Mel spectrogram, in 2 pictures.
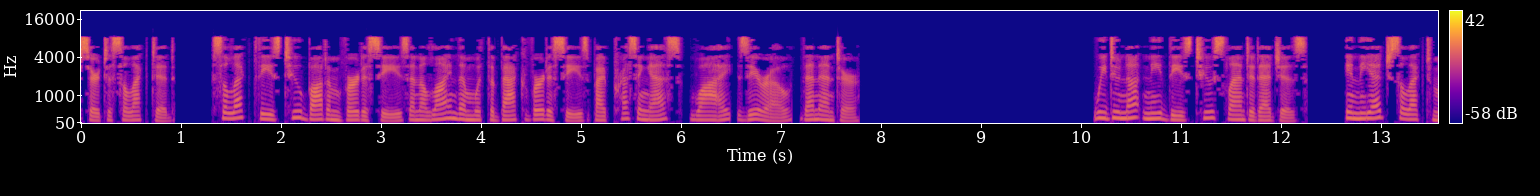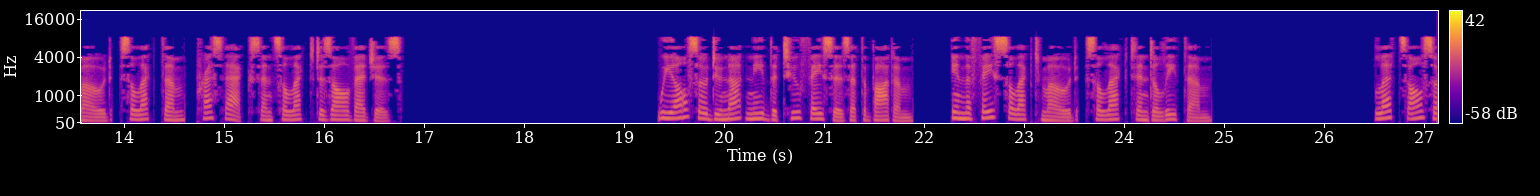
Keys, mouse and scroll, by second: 0.9-2.2 middle drag, 2.2 click, 2.9 shift+click, 5.6 s, 10.5 click, 11.7-13.9 middle drag, 13.9 shift+click, 14.2-15.7 middle drag, 15.7 x, 19.2-21.7 middle drag, 21.7 click, 22.4 click, 22.8 shift+click, 23.7 x, 26.4 click.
